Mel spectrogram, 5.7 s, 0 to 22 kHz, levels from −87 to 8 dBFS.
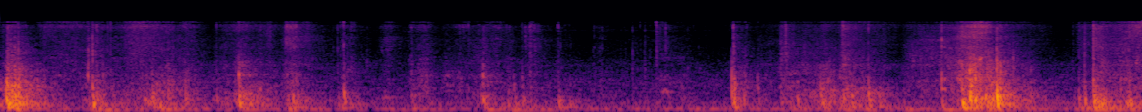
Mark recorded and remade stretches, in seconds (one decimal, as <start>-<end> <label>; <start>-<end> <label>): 0.0-1.0 recorded; 1.0-1.6 remade; 1.6-3.8 recorded; 3.8-5.7 remade

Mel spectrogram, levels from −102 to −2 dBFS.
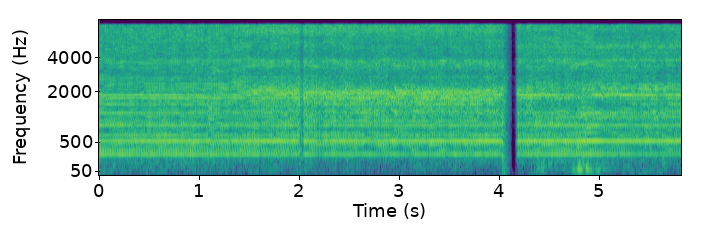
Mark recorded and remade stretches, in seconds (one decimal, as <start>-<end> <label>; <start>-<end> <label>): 0.0-1.8 recorded; 1.8-5.2 remade; 5.2-5.8 recorded

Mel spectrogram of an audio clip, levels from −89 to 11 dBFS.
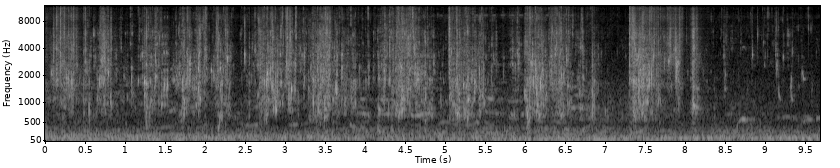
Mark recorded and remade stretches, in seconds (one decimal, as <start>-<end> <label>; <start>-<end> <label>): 0.0-0.5 remade; 0.5-7.5 recorded; 7.5-8.3 remade; 8.3-9.7 recorded

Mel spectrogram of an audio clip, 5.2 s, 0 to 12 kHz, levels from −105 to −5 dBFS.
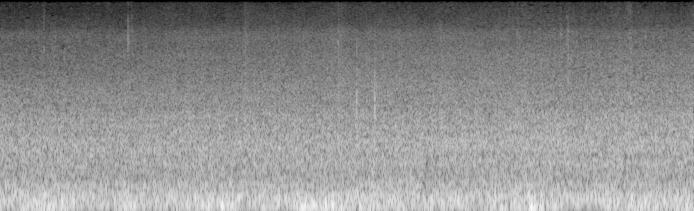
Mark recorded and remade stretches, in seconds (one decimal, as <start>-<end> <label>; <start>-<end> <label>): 0.0-1.0 recorded; 1.0-3.9 remade; 3.9-5.2 recorded

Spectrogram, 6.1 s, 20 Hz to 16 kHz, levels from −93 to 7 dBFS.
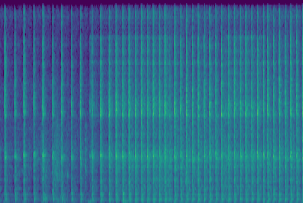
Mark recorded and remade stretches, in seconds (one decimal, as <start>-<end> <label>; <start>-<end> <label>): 0.0-1.8 recorded; 1.8-3.4 remade; 3.4-4.5 recorded; 4.5-5.3 remade; 5.3-6.1 recorded

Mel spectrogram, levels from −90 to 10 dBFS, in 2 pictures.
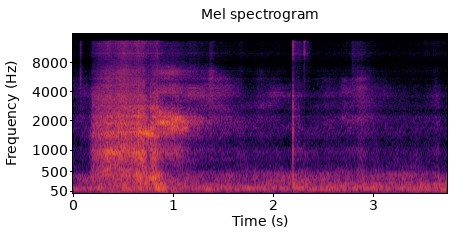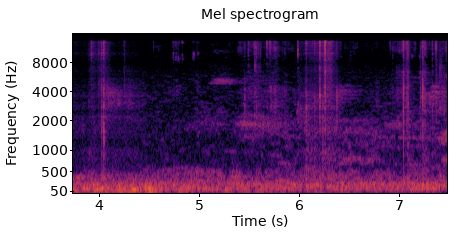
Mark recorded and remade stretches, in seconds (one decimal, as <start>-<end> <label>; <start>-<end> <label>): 0.0-4.4 remade; 4.4-6.0 recorded; 6.0-6.4 remade; 6.4-7.5 recorded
